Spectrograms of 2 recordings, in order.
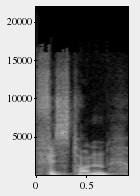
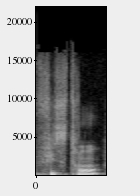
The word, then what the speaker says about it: Fiston: Wir kommen nun zu einem Buch, das mir wurde es geflüstert von französischkundigen Menschen, nicht Fiston oder anderweitig ausgesprochen, sondern Fiston, Vansa Mujila möglicherweise und sein Buch Tanz der Teufel.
